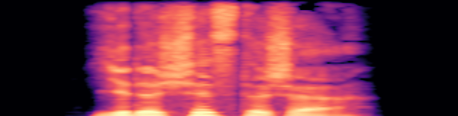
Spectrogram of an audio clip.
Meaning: inflection of jiddischistisch: 1. strong/mixed nominative masculine singular 2. strong genitive/dative feminine singular 3. strong genitive plural
- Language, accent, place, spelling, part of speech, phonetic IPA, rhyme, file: German, Germany, Berlin, jiddischistischer, adjective, [jɪdɪˈʃɪstɪʃɐ], -ɪstɪʃɐ, De-jiddischistischer.ogg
